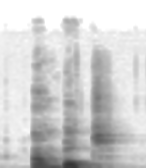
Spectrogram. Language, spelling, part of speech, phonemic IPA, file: Dutch, aanbad, verb, /ˈambɑt/, Nl-aanbad.ogg
- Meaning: singular past indicative of aanbidden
